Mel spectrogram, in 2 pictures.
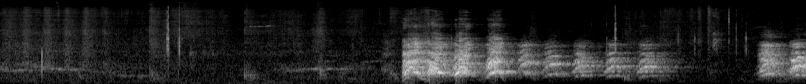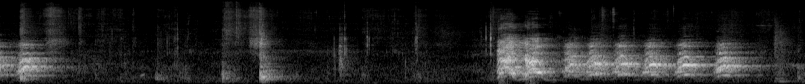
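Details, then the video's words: Male Shiba Inu puppy born 15 August barking in long rapid volleys of sharp, tonal yaps, first burst lasting several seconds, then shorter bursts, with a brief soft sound and light room noise in between. "柴犬男子 8/15生まれ"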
